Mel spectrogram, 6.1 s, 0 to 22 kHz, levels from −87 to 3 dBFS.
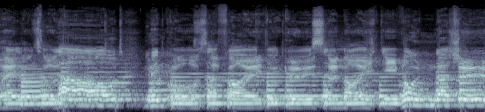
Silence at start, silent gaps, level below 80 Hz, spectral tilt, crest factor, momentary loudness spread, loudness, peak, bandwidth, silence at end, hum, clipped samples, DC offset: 0 s; none; -60 dBFS; -5 dB/octave; 12 dB; 4 LU; -12 LUFS; 0 dBFS; 16.5 kHz; 0 s; none; under 0.1%; under 0.1%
